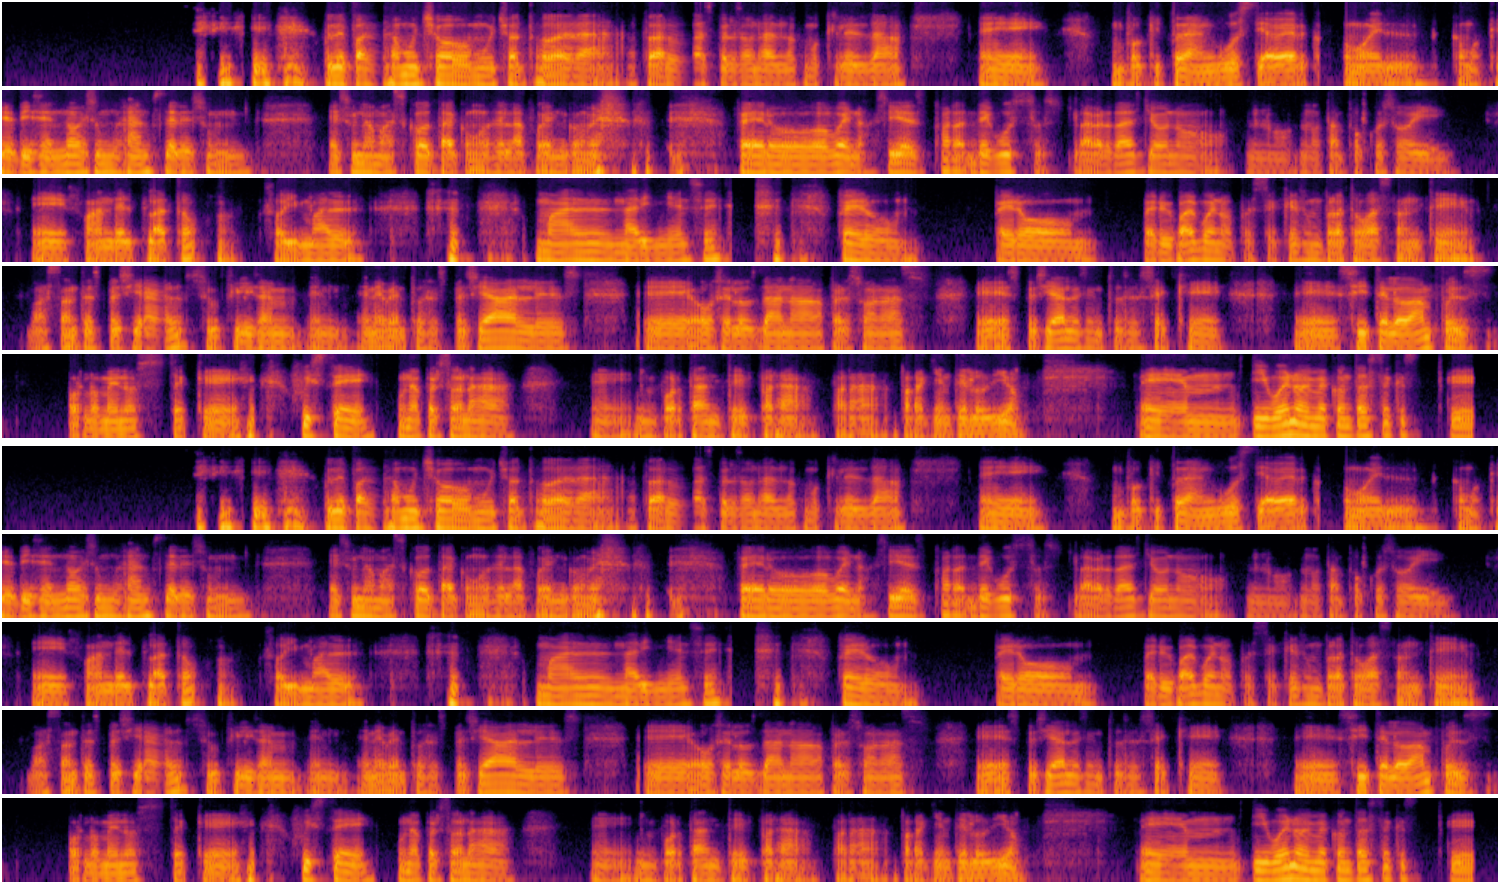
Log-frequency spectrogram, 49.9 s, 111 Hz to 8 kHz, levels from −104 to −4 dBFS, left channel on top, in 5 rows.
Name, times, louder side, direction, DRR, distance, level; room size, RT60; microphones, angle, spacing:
voice 1, 1.3-19.6 20.1-26.0 26.6-27.2 27.6-29.8 30.1-39.7 40.3-43.5 43.8-49.7, left 2 dB, 50° left, 7.7 m, -28 dB
head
